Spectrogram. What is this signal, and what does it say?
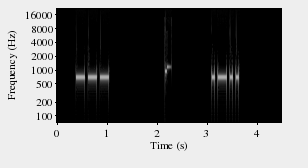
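Morse code, heard as a keyed tone, about 20 wpm, 700 Hz. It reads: O L
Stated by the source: Single letter and number Morse drill at 20 wpm, from N4LCD.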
